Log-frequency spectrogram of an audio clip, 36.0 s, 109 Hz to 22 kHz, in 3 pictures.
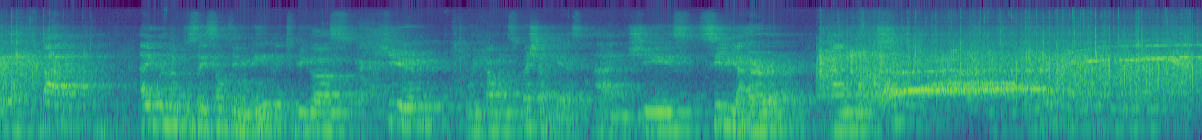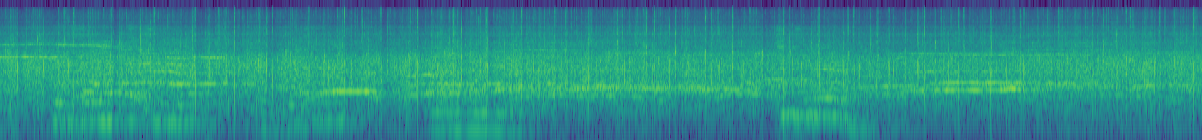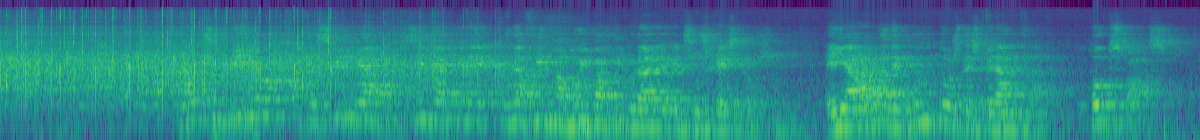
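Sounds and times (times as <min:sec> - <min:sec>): audience applauding: 0:00.0 - 0:00.8, 0:08.2 - 0:29.6.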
